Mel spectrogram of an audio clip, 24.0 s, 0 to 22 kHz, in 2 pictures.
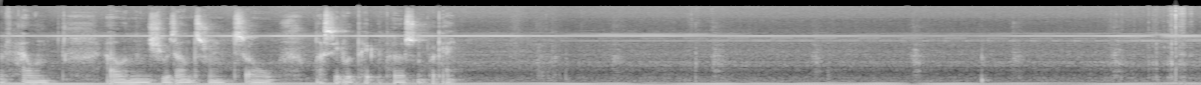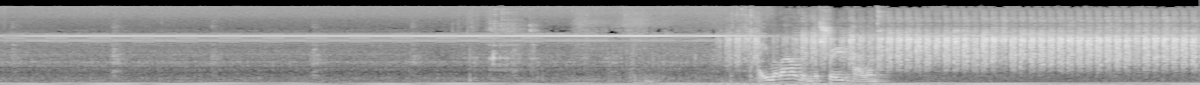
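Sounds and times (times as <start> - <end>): low electrical hum cutting in and out: 0.0 - 24.0
steady high whine: 0.0 - 24.0.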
